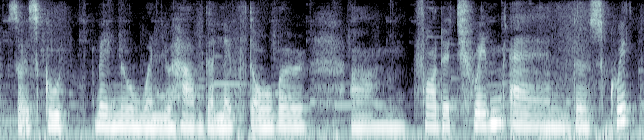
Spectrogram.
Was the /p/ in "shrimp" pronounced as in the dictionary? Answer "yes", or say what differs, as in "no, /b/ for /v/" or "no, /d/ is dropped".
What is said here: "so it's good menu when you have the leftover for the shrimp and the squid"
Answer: no, /p/ is dropped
